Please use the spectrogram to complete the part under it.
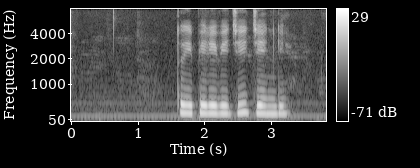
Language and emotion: Russian, neutral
